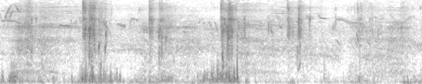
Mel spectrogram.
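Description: Footsteps on wet concrete runway slabs, a step about every three quarters of a second, growing quieter after about two and a half seconds.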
